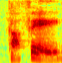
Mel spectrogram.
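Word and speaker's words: café: cafe. 자, 카페라고 하실 때도 발음 주의해 주셔야겠습니다. 카페가 아니라 카와 까의 중간 발음 카페인데요.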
